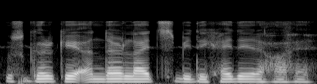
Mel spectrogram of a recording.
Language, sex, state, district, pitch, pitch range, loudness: Hindi, male, Arunachal Pradesh, Lower Dibang Valley, 125 Hz, 120-130 Hz, -15 LUFS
